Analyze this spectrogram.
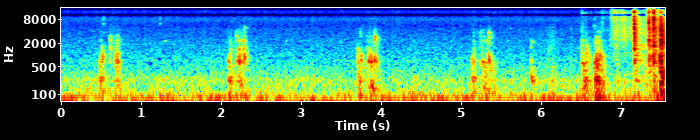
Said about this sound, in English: And drink the water.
